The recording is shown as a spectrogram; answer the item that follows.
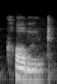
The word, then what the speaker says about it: comb: For example, you have prayed, prayed, robbed, robbed, comb, combed, plan, planned, mail, mailed, arrived, arrived, maze, mazed. So these are comb. Remember here we do not, the b sound is silent, it's not read.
